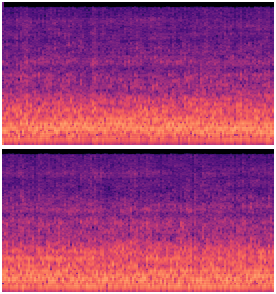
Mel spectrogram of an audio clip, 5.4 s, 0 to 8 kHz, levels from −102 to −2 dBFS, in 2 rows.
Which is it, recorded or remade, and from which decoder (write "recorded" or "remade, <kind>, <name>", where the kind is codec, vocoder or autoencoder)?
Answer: recorded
